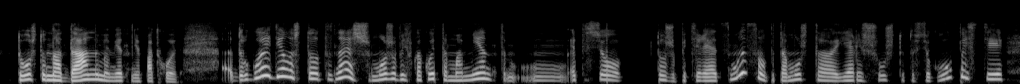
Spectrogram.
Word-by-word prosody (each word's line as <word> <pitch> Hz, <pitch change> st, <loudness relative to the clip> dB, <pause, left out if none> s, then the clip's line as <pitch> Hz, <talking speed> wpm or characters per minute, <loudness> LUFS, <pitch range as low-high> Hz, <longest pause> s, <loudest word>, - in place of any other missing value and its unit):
то, 215 Hz, +3 st, +4 dB
что 225 Hz, -1 st, -1 dB
на 195 Hz, -2 st, +6 dB
данный 200 Hz, +9 st, +7 dB
момент 175 Hz, -2 st, 0 dB
мне 150 Hz, 0 st, -6 dB
подходит. 135 Hz, -4 st, -4 dB, 0.4 s
А -, -, -5 dB
другое 295 Hz, -, +3 dB
дело, 360 Hz, -3 st, +3 dB
что 260 Hz, -1 st, +1 dB
ты 225 Hz, -3 st, -11 dB
знаешь, 290 Hz, -, +1 dB
может 235 Hz, +5 st, +1 dB
быть, 225 Hz, -2 st, -3 dB
в -, -, -20 dB
какой-то 205 Hz, 0 st, 0 dB
момент, 215 Hz, +7 st, 0 dB
м, -, -, -9 dB
м, 180 Hz, -2 st, -11 dB
это 205 Hz, 0 st, -9 dB
всё 205 Hz, -6 st, -2 dB, 0.3 s
тоже 205 Hz, -8 st, -4 dB
потеряет 175 Hz, -1 st, -3 dB
смысл, 255 Hz, 0 st, 0 dB
потому 190 Hz, +7 st, -3 dB
что 190 Hz, -6 st, -3 dB
я 180 Hz, +3 st, -1 dB
решу, 185 Hz, +3 st, -9 dB
что -, -, -16 dB
это -, -, -18 dB
всё 170 Hz, -, -9 dB
глупости, 245 Hz, -, -2 dB
205 Hz, 195 wpm, -23 LUFS, 180-245 Hz, 0.4 s, данный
